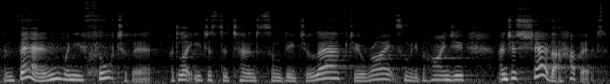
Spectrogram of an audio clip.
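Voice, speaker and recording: A woman's voice: medium pitch, lively intonation, fast, a little hiss or hum. A woman co-presenting a live conference session, explaining and speaking directly to the audience.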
